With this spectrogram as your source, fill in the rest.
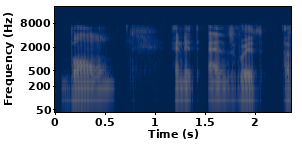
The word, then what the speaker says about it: bom: In fact, every time you have a syllable that ends with a vowel and a M or a vowel and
